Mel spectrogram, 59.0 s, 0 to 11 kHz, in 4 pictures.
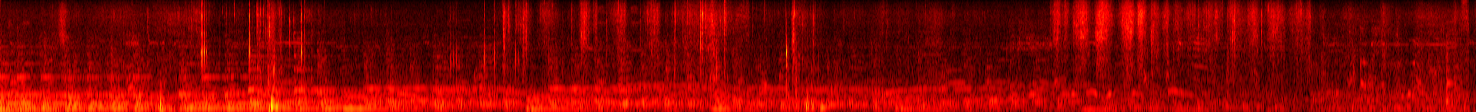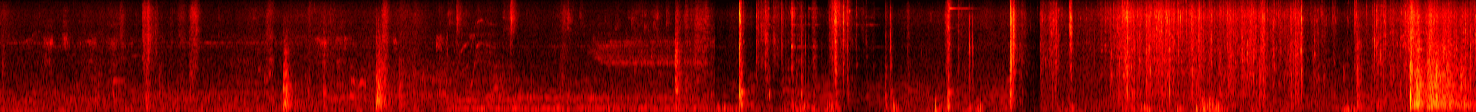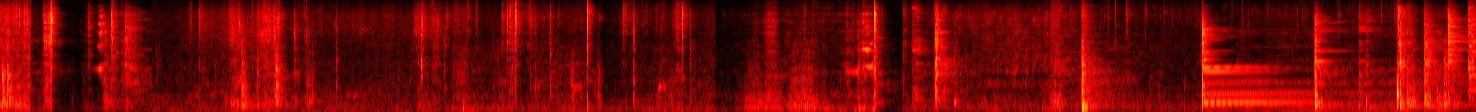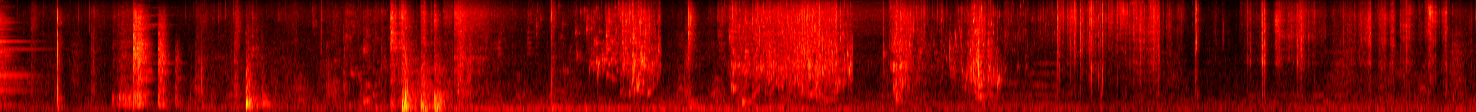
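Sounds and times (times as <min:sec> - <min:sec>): rustling noise: 0:05.0 - 0:08.4, 0:10.5 - 0:14.7, 0:24.0 - 0:29.9, 0:48.7 - 0:49.4
pots and utensils clinking: 0:37.6 - 0:46.2, 0:46.8 - 0:49.0
ringing clang: 0:41.6 - 0:44.8.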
